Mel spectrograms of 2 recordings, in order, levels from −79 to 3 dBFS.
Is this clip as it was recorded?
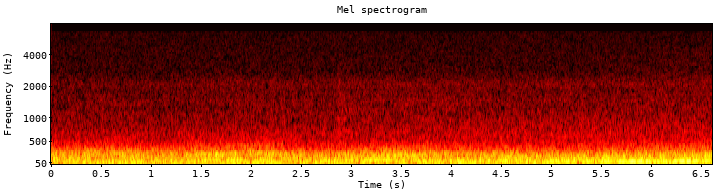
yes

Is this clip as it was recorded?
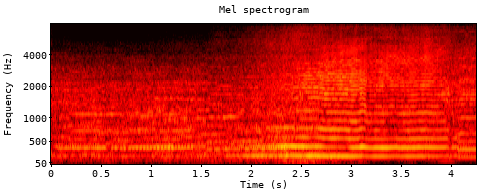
no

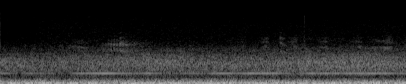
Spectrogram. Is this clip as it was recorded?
yes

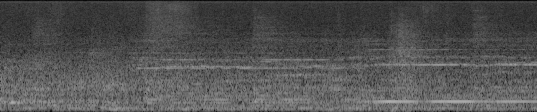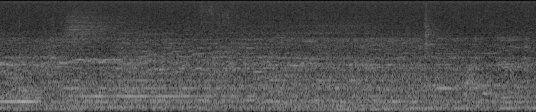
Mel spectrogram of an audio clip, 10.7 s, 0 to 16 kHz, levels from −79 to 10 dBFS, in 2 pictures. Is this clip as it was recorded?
yes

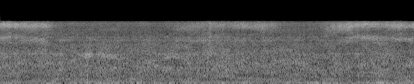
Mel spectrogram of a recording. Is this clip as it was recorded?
no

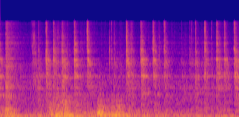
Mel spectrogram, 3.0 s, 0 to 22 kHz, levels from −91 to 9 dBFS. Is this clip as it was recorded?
no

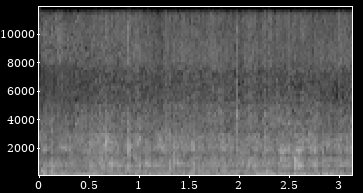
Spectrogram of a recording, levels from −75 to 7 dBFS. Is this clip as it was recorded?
no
